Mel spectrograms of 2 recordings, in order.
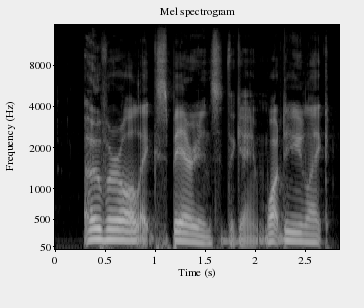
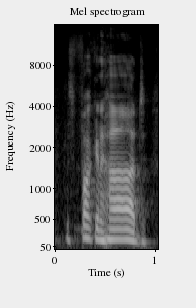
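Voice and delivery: usual speaking voice

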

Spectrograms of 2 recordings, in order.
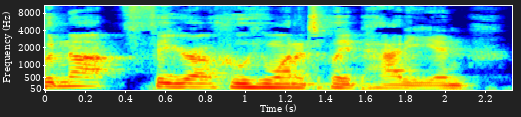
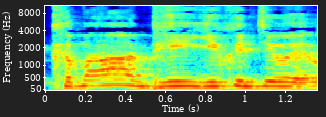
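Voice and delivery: hyping up; 5 semitones higher than usual. Retold or imitated. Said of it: "And he's like".

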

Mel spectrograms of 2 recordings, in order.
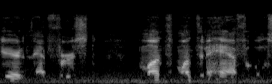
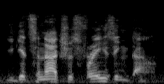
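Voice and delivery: normal talking voice

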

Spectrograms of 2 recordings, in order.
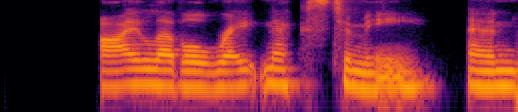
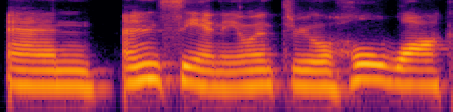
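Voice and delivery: usual speaking voice

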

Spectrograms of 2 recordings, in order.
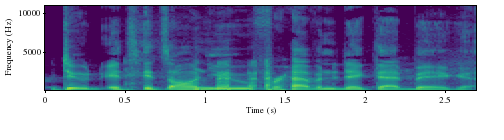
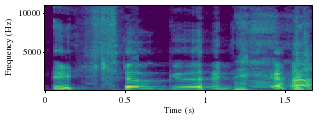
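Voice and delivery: gleeful crocodile; 13 semitones higher, 5 dB louder, slower than usual. Retold or imitated. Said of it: "that reptile might have been like".

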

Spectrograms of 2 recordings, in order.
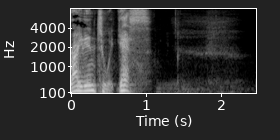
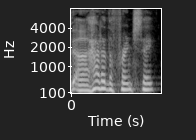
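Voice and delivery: normal talking voice

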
